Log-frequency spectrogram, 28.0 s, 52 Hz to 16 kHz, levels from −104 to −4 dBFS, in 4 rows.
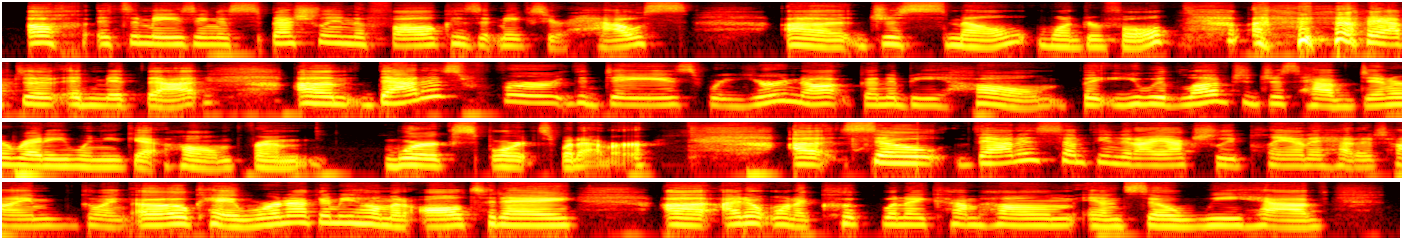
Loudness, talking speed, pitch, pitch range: -21 LUFS, 190 wpm, 205 Hz, 190-230 Hz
